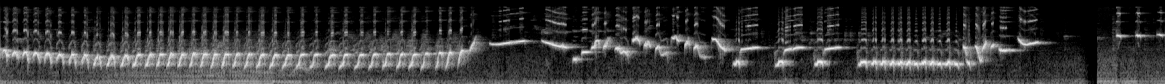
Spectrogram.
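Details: White-rumped shama song used as a lure so other shamas answer: a long rapid trill of buzzy repeated notes for about four seconds, then varied bright whistled and slurred phrases, another steady trill, and a final high note.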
